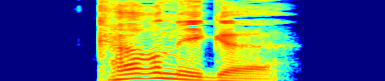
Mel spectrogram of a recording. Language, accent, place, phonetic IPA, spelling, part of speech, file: German, Germany, Berlin, [ˈkœʁnɪɡə], körnige, adjective, De-körnige.ogg
- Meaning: inflection of körnig: 1. strong/mixed nominative/accusative feminine singular 2. strong nominative/accusative plural 3. weak nominative all-gender singular 4. weak accusative feminine/neuter singular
